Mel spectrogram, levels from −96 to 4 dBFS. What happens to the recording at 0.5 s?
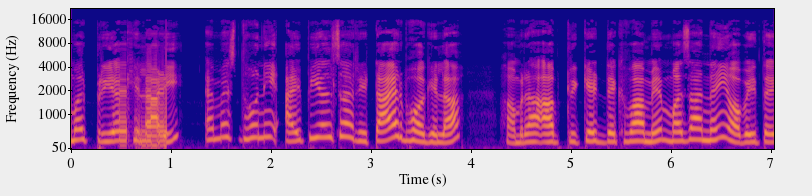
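From 0.47 to 0.95 s the speech has robotic sound from repeated short buffers: a rigid metallic buzz near 133 Hz, likely from about 7.5 ms chunks repeated over most of the span.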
